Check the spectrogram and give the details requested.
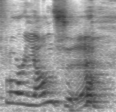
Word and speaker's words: Floor Jansen: I know besides you floor Jansen from Nightwish she is amazing wrong it's floriance it's an ah it's not an air not everything is an America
